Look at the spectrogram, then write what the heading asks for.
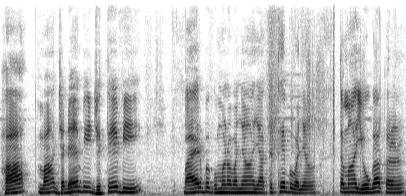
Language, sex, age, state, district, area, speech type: Sindhi, male, 45-60, Gujarat, Kutch, urban, spontaneous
